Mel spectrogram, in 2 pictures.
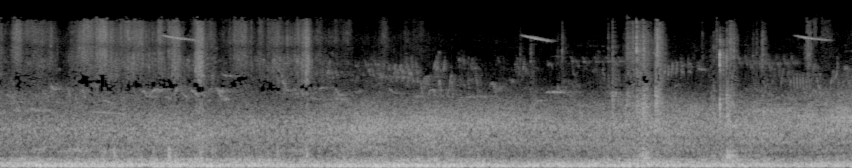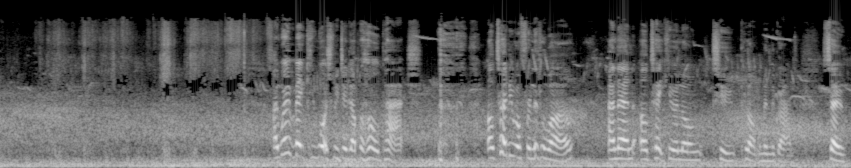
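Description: Wind rumbles across outdoors.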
